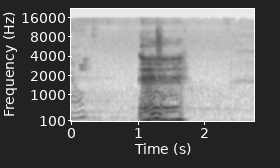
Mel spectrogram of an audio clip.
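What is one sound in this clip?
A man speaks in a low, deep voice.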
